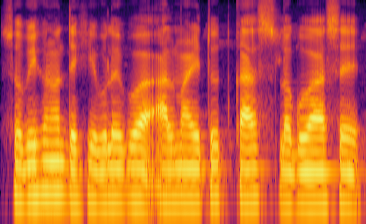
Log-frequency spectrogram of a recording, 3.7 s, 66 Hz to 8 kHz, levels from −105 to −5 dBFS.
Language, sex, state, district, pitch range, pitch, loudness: Assamese, male, Assam, Hailakandi, 110-115 Hz, 110 Hz, -16 LUFS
